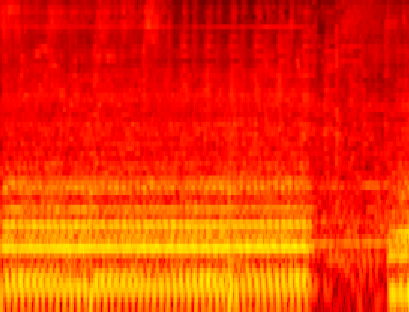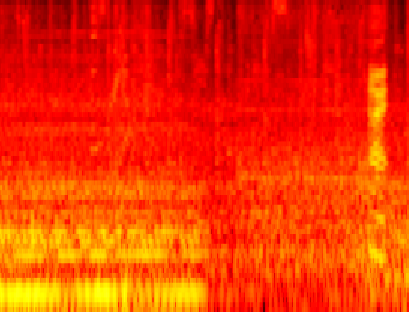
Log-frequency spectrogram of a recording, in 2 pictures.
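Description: A heavy truck in American Truck Simulator drives with a steady, loud low engine drone that dips and returns as the revs shift, while someone talks over it.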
